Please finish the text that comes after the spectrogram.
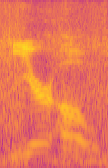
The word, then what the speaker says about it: gyro: it's called a gyro I say a chicken gyro so I just got schooled on the ways of the Greeks it's a year old but it's spelled gyr oh that makes the no sense gotcha waiting for the bus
